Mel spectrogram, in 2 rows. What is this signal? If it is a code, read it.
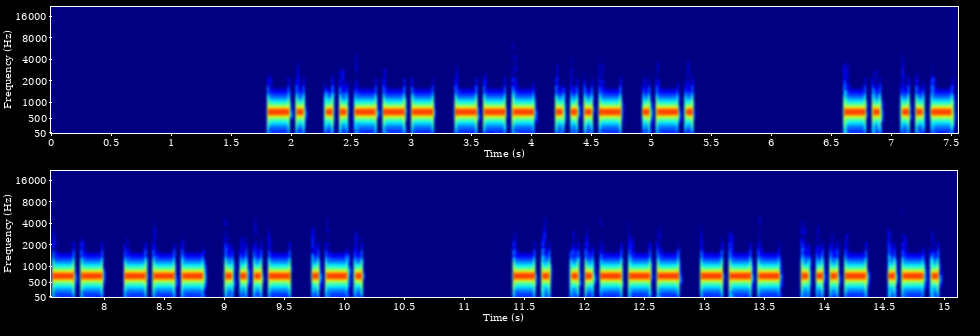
Morse code, heard as a keyed tone, about 20 wpm, 700 Hz. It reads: N2OVR N2OVR N2OVR
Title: USA Call Signs - 5 Characters - Repeated 3x - 20wpm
